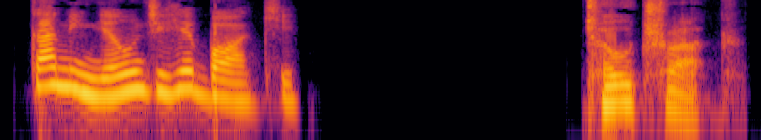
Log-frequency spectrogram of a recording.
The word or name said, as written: Caminhão de reboque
